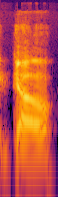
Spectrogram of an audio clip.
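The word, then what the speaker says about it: Gough: mean to laugh I just wasn't expecting that pronunciation yeah say go you can say go gotcha of course we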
